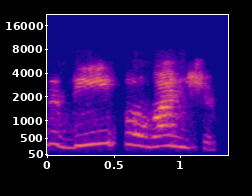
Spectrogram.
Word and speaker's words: Dipavamsa: texts such as the Dipavamsa See, the and pronunciation is Deepavansh, but since it's written in English, the M is used.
